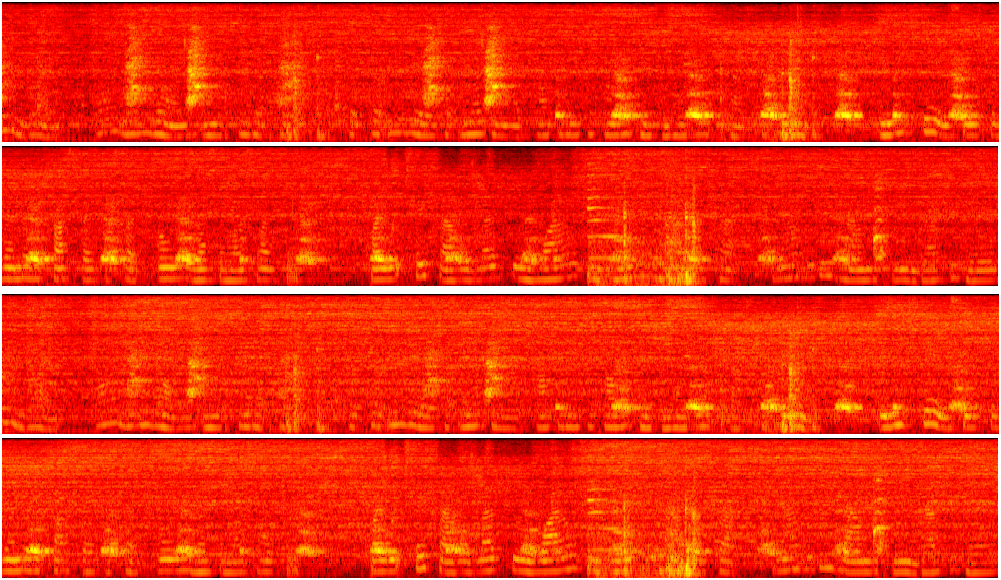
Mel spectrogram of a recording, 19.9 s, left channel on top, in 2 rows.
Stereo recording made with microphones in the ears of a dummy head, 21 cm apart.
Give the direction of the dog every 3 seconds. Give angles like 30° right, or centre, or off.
70° left, 70° left, 70° left, 50° left, centre, 10° right, 10° right.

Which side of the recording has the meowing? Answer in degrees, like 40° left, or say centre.
10° left.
